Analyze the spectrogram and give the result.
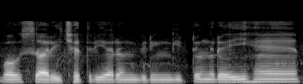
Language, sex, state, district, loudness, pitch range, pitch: Hindi, male, Uttar Pradesh, Shamli, -17 LUFS, 110-120 Hz, 110 Hz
